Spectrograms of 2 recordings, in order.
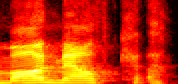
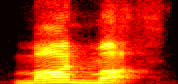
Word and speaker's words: Monmouth: PTI this was from Monmouth okay I always say it wrong sorry it's Monmouth M it's it's spelled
